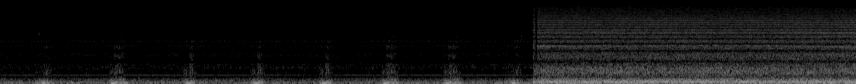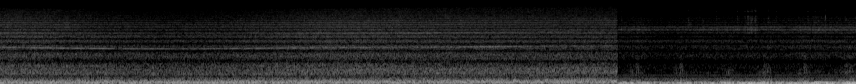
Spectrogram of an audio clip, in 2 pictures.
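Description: An airliner's engines spool up to takeoff thrust in the X-Plane 11 flight simulator, a broad, steady roar rising after a few rhythmic clicks, then continuing loud and unbroken with no talking.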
